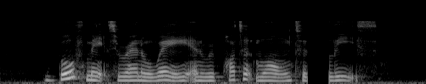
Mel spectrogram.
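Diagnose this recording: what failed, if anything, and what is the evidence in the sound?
Speech drops to silence from 3.07 to 3.30 s, a digital broadcast dropout at the reception stage. The receiver muted for 0.22 s, which fits about nine failed frames, fading out in 3 ms. Unlike packet-loss concealment, nothing fills the gap, and that stretch is simply gone.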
